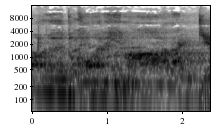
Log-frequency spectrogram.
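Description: A man's voice chanting in long, drawn-out notes that slide slowly in pitch, with music underneath.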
